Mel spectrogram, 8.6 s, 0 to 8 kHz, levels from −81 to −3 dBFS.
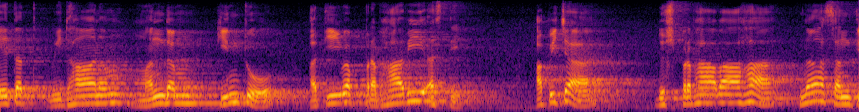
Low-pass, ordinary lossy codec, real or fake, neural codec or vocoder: none; none; real; none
